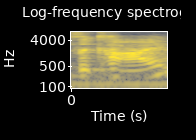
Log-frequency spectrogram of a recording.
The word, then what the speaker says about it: Zakai: sakai first of all i'm pronouncing your name correctly it's sakai right yes i'm gonna make sure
